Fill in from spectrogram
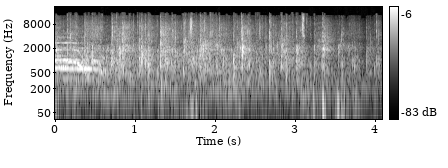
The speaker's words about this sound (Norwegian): Vi gir dem en god applaus til mens de setter seg ned.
